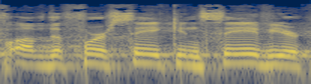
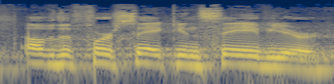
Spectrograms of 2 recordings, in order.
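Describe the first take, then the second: No difference in how they are said.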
